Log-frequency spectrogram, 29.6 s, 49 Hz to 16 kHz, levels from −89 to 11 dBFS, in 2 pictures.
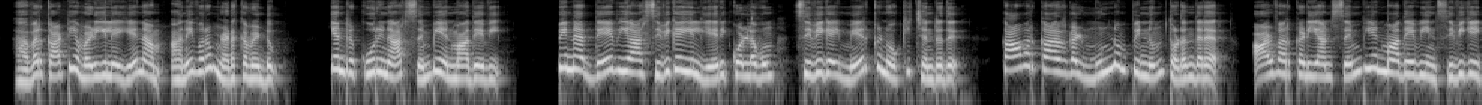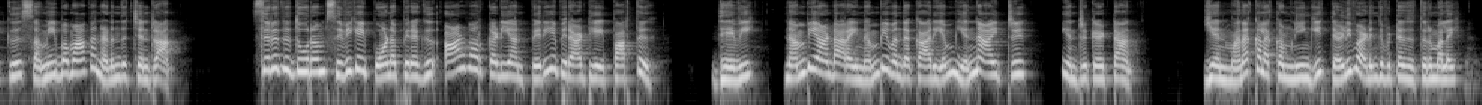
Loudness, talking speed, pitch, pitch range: -11 LUFS, 105 wpm, 250 Hz, 215-295 Hz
